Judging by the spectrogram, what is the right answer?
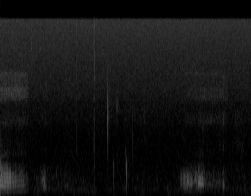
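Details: Low rumbling snores from a Beagle with quiet pauses between breaths; owner says the dog snores while still awake; dog snoring.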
